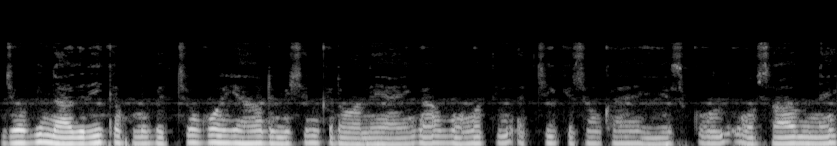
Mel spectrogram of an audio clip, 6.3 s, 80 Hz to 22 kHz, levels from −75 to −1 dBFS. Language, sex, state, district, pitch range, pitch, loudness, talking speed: Hindi, male, Delhi, New Delhi, 130-145 Hz, 135 Hz, -18 LUFS, 200 wpm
